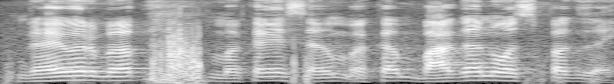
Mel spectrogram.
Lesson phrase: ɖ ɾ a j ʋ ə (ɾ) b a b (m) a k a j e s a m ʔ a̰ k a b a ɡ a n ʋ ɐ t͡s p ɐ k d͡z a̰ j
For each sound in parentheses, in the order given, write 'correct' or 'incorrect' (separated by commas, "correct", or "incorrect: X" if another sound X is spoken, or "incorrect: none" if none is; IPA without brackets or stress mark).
correct, correct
